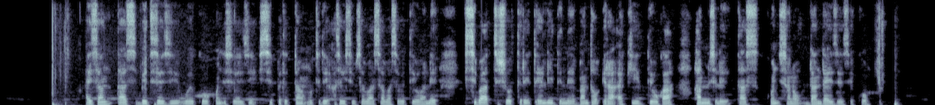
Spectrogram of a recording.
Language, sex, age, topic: Gamo, male, 18-24, government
